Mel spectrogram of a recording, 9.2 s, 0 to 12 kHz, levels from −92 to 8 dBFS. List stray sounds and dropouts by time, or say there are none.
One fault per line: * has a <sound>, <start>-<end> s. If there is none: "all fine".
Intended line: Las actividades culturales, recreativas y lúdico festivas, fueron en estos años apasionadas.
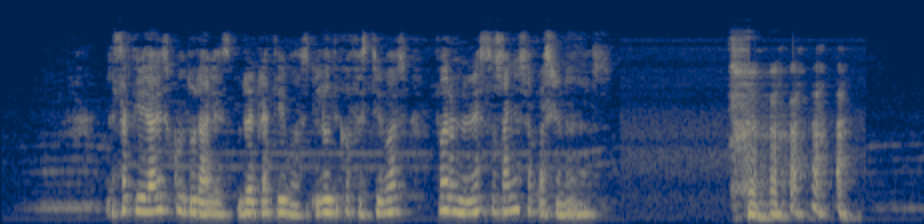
* has a laugh, 7.3-8.6 s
